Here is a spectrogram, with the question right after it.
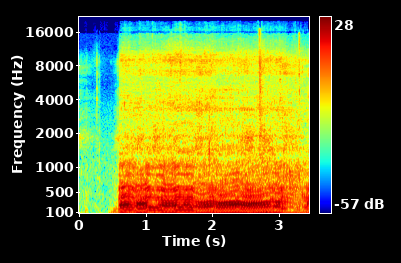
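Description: Motocross bike engine on an MX track, starting up and then revving hard and steady at close range, a loud buzzing roar with rising and falling pitch as the rider works the gears.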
